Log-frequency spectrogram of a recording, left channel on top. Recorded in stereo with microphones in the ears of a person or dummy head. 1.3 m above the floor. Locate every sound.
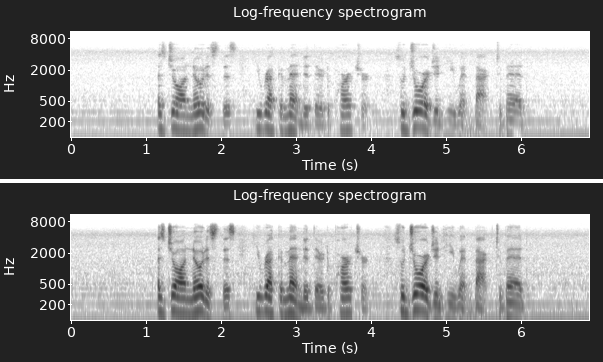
1.1 s a woman speaking: 85° right, 0.6 m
